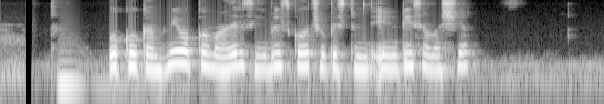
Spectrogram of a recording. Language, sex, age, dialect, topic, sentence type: Telugu, female, 51-55, Utterandhra, banking, question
